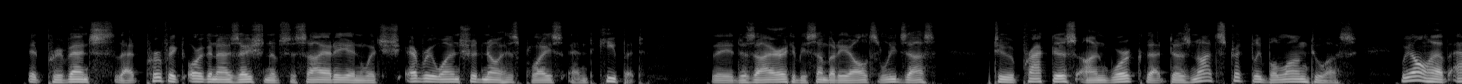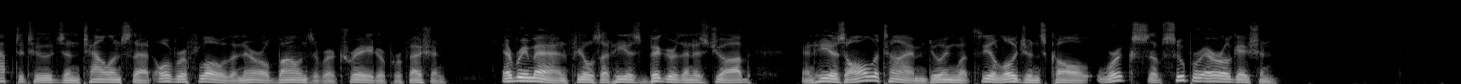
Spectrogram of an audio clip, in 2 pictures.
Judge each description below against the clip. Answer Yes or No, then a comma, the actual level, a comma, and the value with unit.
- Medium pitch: No, low, 110 Hz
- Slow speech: No, average, 155 wpm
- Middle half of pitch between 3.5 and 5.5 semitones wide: Yes, average, 4.2 semitones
